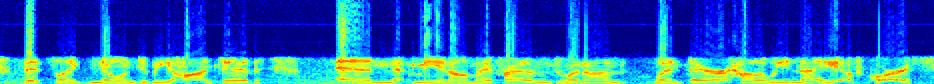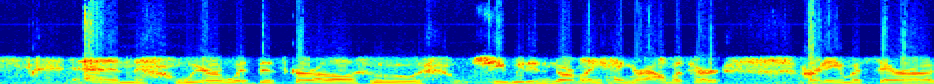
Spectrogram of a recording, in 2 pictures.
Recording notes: We open the phone for all your creepy, local calls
